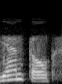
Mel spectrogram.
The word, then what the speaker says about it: Yentl: And I was doing Barbara Streisand and talking about doing Yentl. It's pronounced Yentl, not mental.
